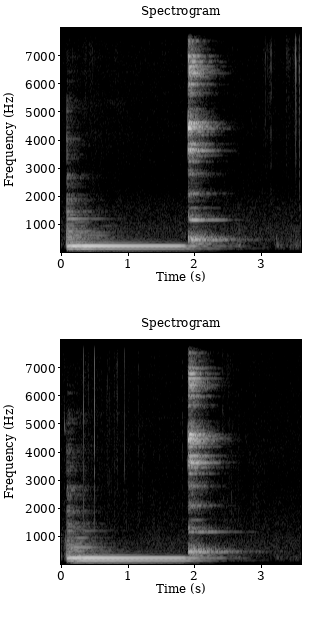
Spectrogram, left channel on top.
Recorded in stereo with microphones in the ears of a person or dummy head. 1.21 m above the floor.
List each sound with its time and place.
0.1 s a piano: 30° left (ahead or behind), 0.6 m
1.9 s a cowbell: 20° left (ahead or behind), 1.7 m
